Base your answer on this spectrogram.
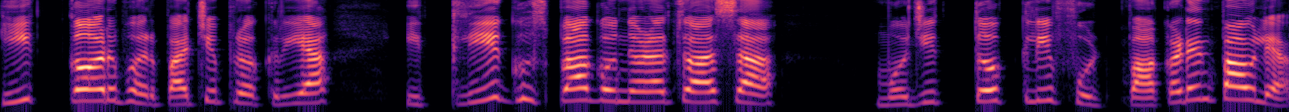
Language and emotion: Goan Konkani, angry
